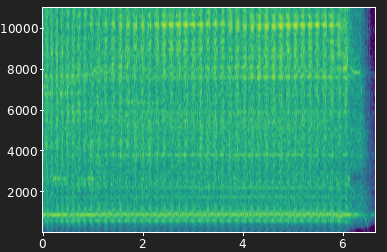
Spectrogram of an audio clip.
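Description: DeWalt SDS Max rotary hammer drilling a 5/8-inch hole into concrete: a steady motor whine over rapid hammering as the bit goes in easily under the tool's own weight. It stops about six seconds in and winds down.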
